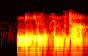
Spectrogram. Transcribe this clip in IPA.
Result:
my nʲewiwɦɛ mudɑ

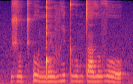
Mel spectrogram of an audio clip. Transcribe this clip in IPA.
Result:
ʒot͡ʃʼʊŋ͡ǃɪɭ viʈβʊm taðʊvo

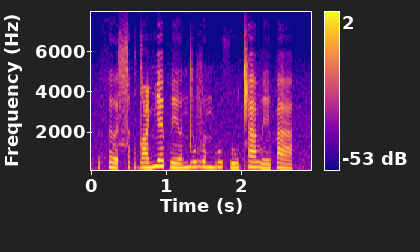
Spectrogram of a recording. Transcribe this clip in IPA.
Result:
θəs | dˤɛɲɛ peə̯ndʊ vəmbuθucʰa βepa

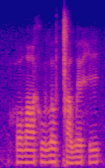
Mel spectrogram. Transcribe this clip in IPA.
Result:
huðˤɛxu lɤǀa wehi

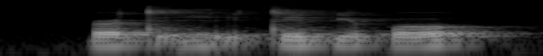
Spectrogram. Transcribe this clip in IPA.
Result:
ə˞tḭɦḭ tipʲə˞po

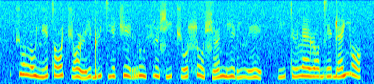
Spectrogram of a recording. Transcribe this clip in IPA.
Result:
t͡ʃu˦lˠu˩˧˩ lʲɛ˨˥tɔ˨˥t͡ʃɔ˩˧˩ ɭi˩˧˩ɖy˦tʲɛ˩˧˩ t͡ʃe˥˨ru˥˨çø˥˨ɕi˨˥ t͡ʃo˨˥ɬo˥˨ɕœ˨˥ ni˩˧˩ɽi˦ve˩˧˩ | i˨˥ tø˨˥ læ˦ɭɔ˦d͡ze˦ ɖæ˨˥ʎɔ˥˨

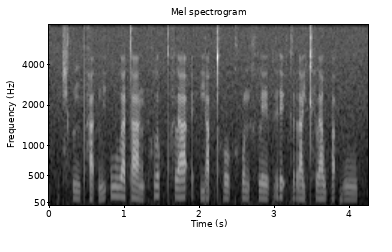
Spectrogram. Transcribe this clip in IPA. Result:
t͡ɕʰɯ˩˦ŋpʰa˨˩t̚ŋi˦˥ʔ wu˧a̯ taː˨˩ŋpʰlo˥˩k̚pʰla˦˥ʔ | ja˨˩p̚tʰoː˨˩ kʰo˨˩nkʰleː˩˦ pre˥˩ʔkra˧j kʰla˧wpa˨˩p̚juː˧

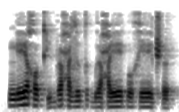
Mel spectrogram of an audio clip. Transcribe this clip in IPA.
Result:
ŋeː χokʼibə˞ ħəɮɯkɵ ɡ͡bəːħeːk͡po xeːt͡ʃʼə

